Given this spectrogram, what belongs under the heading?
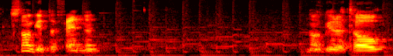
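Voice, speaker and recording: A young man commentating his own football management game in a rambling, hesitant way, his voice a little hoarse from losing it. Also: fairly low pitch, fairly even intonation, a little slow, sharp tone. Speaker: gaming commentator. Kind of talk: let's play commentary. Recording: faint background music.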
